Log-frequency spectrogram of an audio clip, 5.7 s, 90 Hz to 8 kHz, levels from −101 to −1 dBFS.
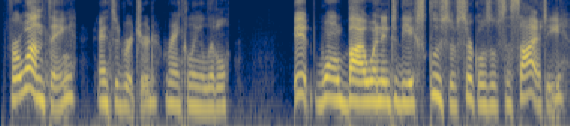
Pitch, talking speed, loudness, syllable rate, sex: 220 Hz, 190 wpm, -20 LUFS, 6.8 syllables/s, female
